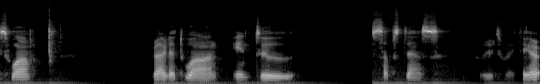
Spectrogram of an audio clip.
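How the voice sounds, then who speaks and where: The sound is dry and close, with no echo. A man with a Swedish accent speaks at a very slow pace. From Sweden. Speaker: texture artist. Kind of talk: tutorial. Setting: live stream. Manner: halting.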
